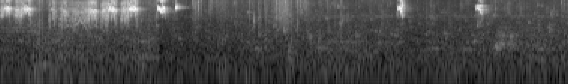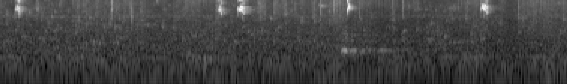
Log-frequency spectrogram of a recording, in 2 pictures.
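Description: Small bird giving short, very high chirps, one every second or two, about nine in all. A burst of hissing noise covers the first two seconds.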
